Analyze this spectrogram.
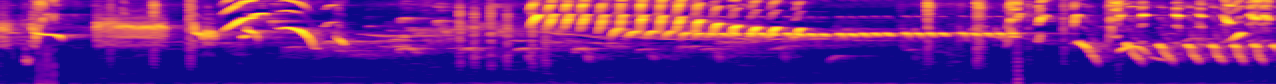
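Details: Played to caged birds at morning dewing to spur song, a white-rumped shama delivers arching whistles, then a long, fast, even trill that slowly drops in pitch, closing with a quick descending run of notes.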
